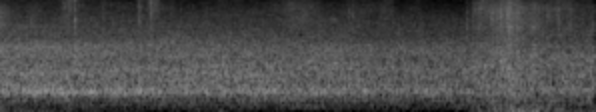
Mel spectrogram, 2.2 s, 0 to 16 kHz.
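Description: A steady, dense roar of a stadium crowd during an EA Sports College Football 25 game, with Penn State Nittany Lions play continuing without pause and no clear voices on top.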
